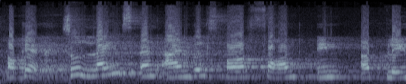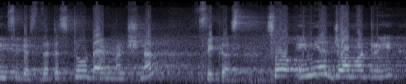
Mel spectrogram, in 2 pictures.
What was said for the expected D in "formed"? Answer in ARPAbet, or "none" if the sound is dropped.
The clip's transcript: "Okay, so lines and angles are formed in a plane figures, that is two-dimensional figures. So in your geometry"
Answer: D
